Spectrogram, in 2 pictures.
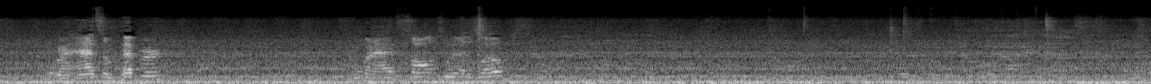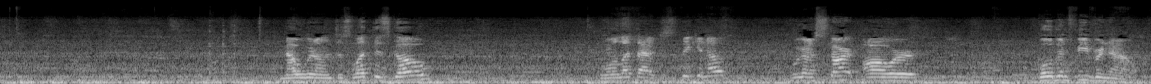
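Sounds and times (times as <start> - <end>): low droning hum: 0.0 - 23.0.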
